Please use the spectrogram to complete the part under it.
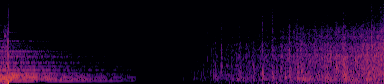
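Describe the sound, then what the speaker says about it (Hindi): Heavy unseasonal rain falls steadily, building from a hush into a dense, loud wash, with a brief chime-like tone at the start before a pause. "बिन मौसम बरसात"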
